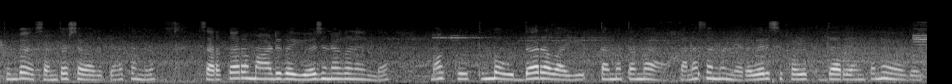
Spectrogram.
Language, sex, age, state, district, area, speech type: Kannada, female, 18-30, Karnataka, Koppal, rural, spontaneous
